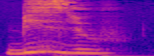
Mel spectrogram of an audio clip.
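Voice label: "bisou", French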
